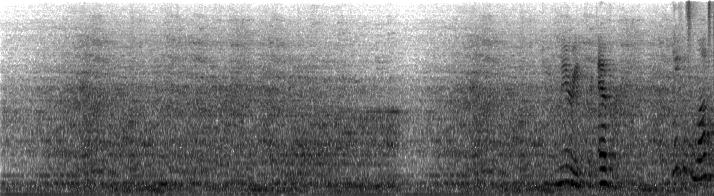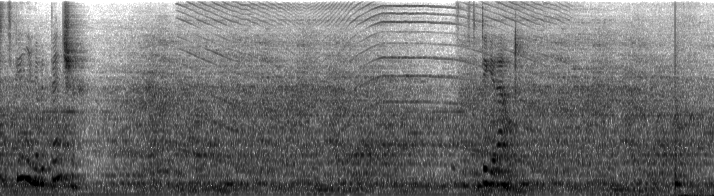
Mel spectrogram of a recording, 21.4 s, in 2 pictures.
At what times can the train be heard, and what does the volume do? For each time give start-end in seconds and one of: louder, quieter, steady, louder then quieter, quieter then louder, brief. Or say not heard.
0.0-21.3 steady.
